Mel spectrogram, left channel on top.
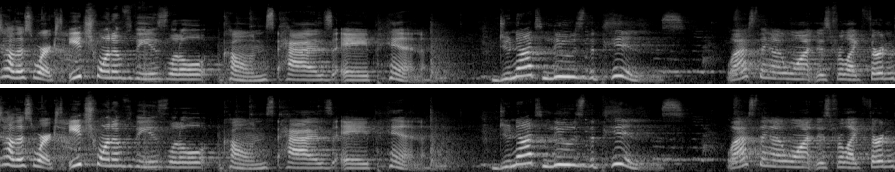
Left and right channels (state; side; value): normal; both; correlation 0.68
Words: how this works. Each one of these little cones has a pin. Do not lose the pins. Last thing I want is for like 3rd and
